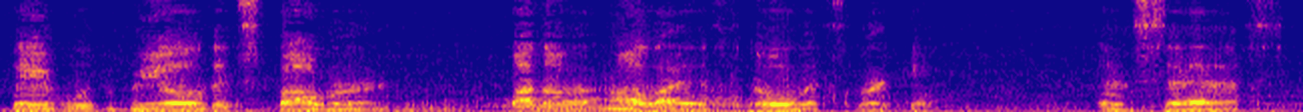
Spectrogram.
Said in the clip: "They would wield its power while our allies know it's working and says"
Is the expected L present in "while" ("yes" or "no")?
no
